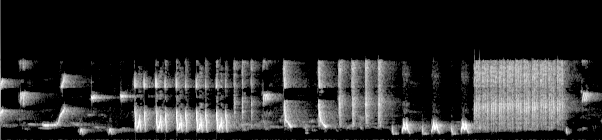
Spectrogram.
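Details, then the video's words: Nightingale in full song, a varied run of sharp whistles and upslurs leading into fast repeated loud chirps, several rapid stuttering notes, and a long harsh buzzy rattle near the end; clean with no background sounds. "Nightingale Birdsong"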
